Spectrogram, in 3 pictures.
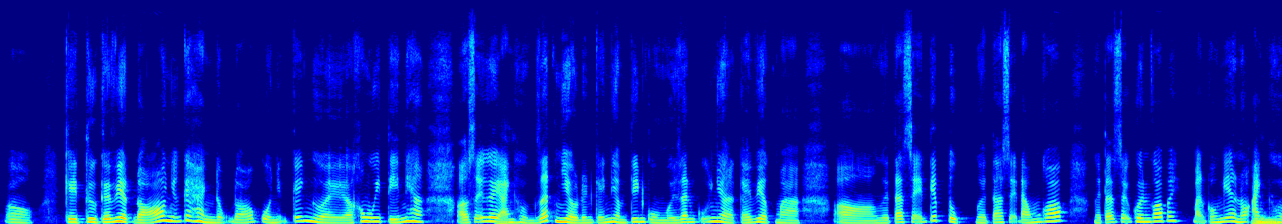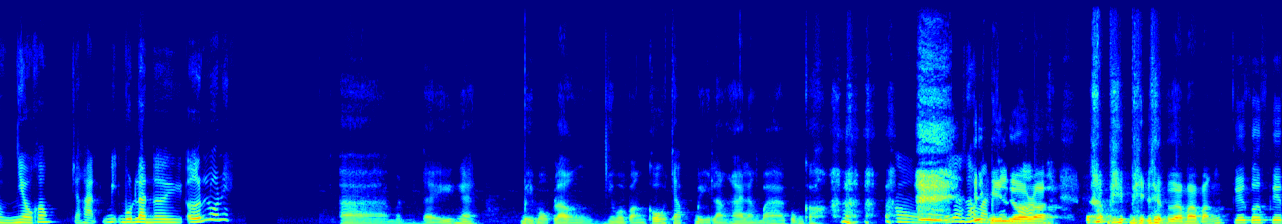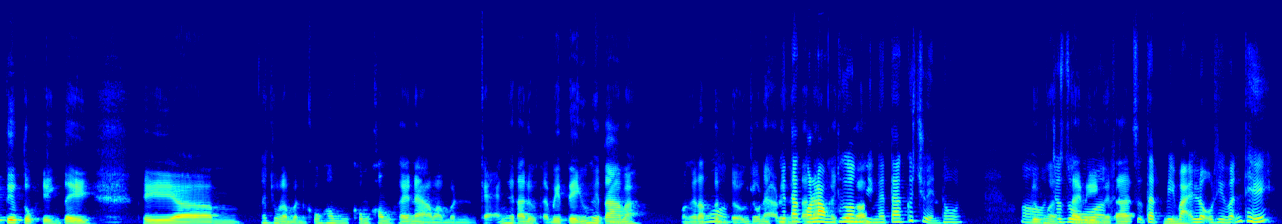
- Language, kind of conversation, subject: Vietnamese, podcast, Bạn có thể kể về cách tổ chức công tác hỗ trợ cứu trợ trong đợt thiên tai gần đây như thế nào?
- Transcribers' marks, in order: static; tapping; other background noise; laughing while speaking: "có"; laugh; laughing while speaking: "đó biết bị lừa"; laughing while speaking: "do"; distorted speech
